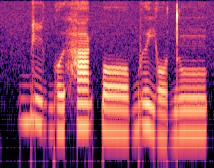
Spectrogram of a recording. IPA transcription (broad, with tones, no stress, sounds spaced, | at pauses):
ɡ͡b i˦˨ ɡʷ ɨ˨ h a˧ k͡p oː˨ b ɨ˦ j o˨ d ũ˧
